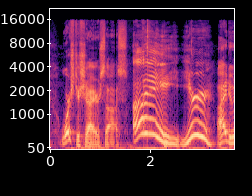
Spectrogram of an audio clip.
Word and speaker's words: Worcestershire: Worcestershire. That is actually, yeah, that's how I tried. Yeah, it's not pronounced like it's spelled.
